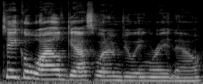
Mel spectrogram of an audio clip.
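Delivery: cheeky, sassy, teasing attitude. Asking viewers to guess what is being done: sassy tone. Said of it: "I'm being sassy".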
